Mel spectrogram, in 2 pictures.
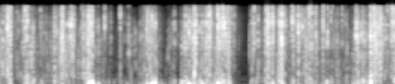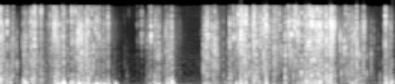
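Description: A full printed plastic cookie bag, held in both hands at the mic, is squeezed and rubbed with rubber toy hands. It makes dense, bright crinkling and crunching in long bursts, broken by brief quiet pauses.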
